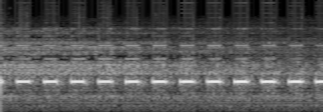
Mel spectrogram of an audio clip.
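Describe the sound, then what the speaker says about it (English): A motorhome's air system beeps while filling the shocks as it pulls out of a truck stop: a steady run of twelve evenly spaced, sharp electronic tones, clear and close, with no talking. "That beeping is just the motorhome letting us know that it's filling up the air for the shocks and such."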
